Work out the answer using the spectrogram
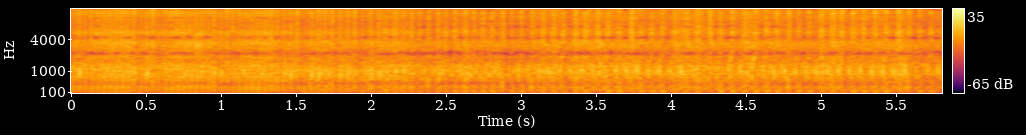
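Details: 1988 Westwood T1200 ride-on mower, 12 hp Briggs & Stratton single-cylinder petrol, after governor spring replacement, a little throttle: quick even putter, no misses or surging; runs normally, idling a touch high.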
